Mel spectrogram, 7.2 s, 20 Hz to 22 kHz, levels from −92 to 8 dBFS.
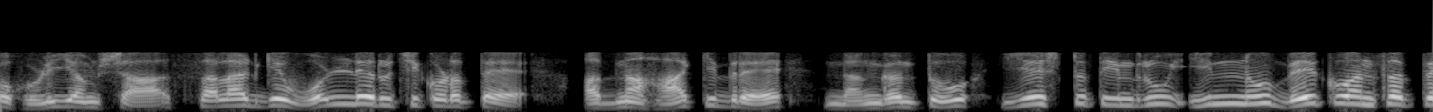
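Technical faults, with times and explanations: No technical faults are present; the speech comes through a narrow telephone band of about 250 Hz to 3.7 kHz, with nothing above about 3.8 kHz.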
